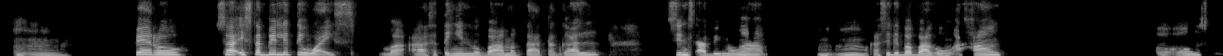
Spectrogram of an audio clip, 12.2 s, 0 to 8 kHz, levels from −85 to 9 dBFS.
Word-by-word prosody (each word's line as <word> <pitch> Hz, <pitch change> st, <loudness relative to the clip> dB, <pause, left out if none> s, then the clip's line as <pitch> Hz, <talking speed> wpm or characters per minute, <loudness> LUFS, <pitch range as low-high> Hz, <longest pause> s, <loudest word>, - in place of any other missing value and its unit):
Mm. 170 Hz, -2 st, -9 dB, 0.7 s
Pero, 260 Hz, -4 st, +4 dB, 0.3 s
sa 280 Hz, -1 st, +6 dB
stability 280 Hz, 0 st, +2 dB
wise 185 Hz, -6 st, 0 dB, 0.3 s
ma 185 Hz, -2 st, -3 dB
ah, 185 Hz, -1 st, -3 dB
sa 205 Hz, -, -10 dB
tingin 200 Hz, 0 st, -1 dB
mo 185 Hz, -1 st, -1 dB
ba 190 Hz, +4 st, +2 dB
magtatagal? 185 Hz, +5 st, -2 dB, 0.7 s
Since, 250 Hz, -2 st, +2 dB
sabi 190 Hz, 0 st, +3 dB
mo 200 Hz, +2 st, -1 dB
nga, 220 Hz, -2 st, 0 dB, 0.6 s
mm 195 Hz, +2 st, -5 dB
kasi 185 Hz, +7 st, -4 dB
'di 255 Hz, -, +2 dB
ba 220 Hz, -, +6 dB
bagong 190 Hz, -1 st, +3 dB
account. 225 Hz, +4 st, 0 dB, 1.5 s
Oo 175 Hz, +3 st, -8 dB
s. -, -, -15 dB
200 Hz, 120 wpm, -24 LUFS, 185-240 Hz, 1.5 s, sa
